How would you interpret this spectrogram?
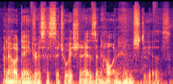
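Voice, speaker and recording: Casting: a man to play a scheming, possessive yandere mafia boss for ASMR roleplay; dark, relaxed low voice, smooth and teasing. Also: quick pace, faint music behind. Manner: smooth, teasing, mock-polite. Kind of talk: intimate ASMR roleplay acting.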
